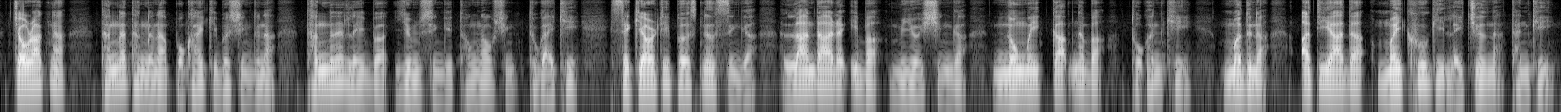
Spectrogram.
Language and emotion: Manipuri, neutral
